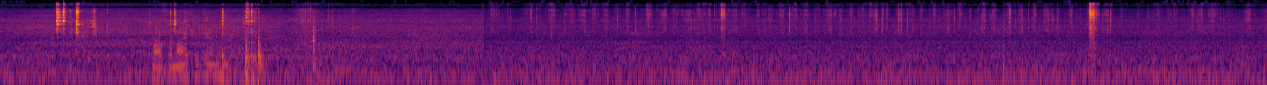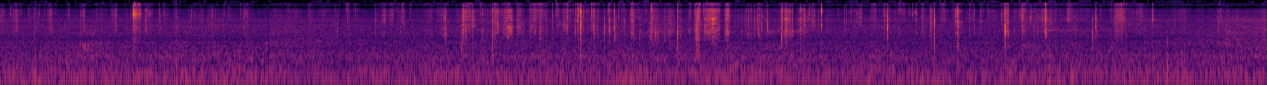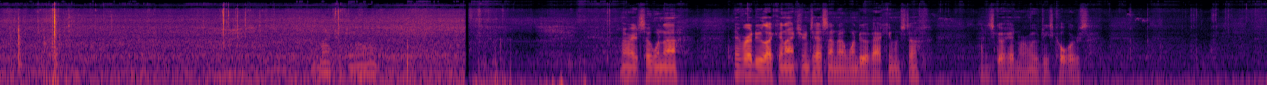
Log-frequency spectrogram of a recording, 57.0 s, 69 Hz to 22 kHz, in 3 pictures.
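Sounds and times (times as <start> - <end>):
steady low hum: 0.0 - 57.0
metal tools clicking and scraping: 0.8 - 1.7, 2.3 - 4.0.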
